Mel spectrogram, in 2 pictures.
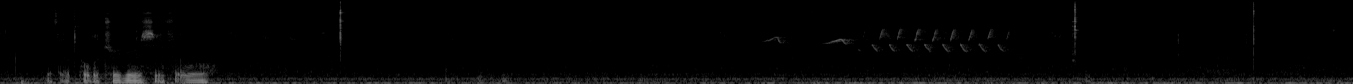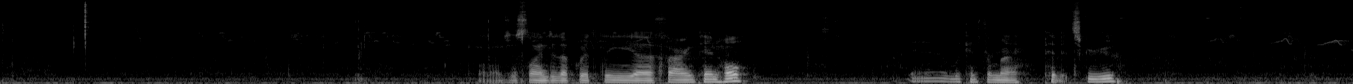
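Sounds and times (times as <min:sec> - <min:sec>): faint bird chirps: 0:06.8 - 0:11.6, 0:21.8 - 0:27.0
bird trill: 0:07.6 - 0:10.3, 0:24.8 - 0:27.0.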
